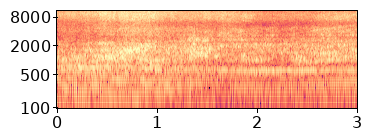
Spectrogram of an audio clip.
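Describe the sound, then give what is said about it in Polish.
A BMW speeds into a road tunnel in Gdańsk. Its engine roars loudly and continuously throughout, with a harsh, hissing, squealing edge from the tires and no pauses or voices. “23-latek w Gdańsku wsiadł za kierownicę swojego BMW i ruszył do tunelu pod Martwą Wisłą mniej więcej tak.”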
